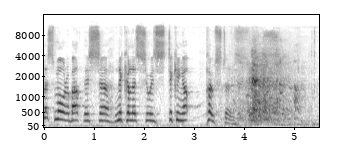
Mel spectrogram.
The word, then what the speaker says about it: Nicholas: upon a times there was a man called nickel ass it's not quite right no no once upon a time there was a woman called Nichol it's pronounced Nicholas all right once upon a time there was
